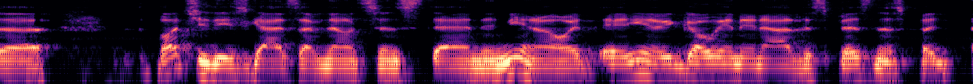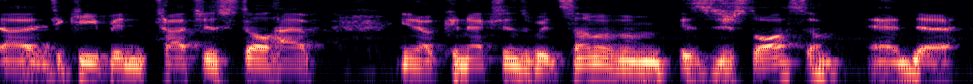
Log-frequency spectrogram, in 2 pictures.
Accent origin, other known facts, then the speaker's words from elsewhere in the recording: New Jersey, United States; also born or lived in Long Island, New York; I was originally from Long Island, and then, you know, New Jersey since third grade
